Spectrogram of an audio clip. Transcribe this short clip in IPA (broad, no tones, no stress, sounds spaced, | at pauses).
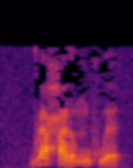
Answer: ɡ ɹ æ ħ æ ɾ ə ŋʷ ə̰ xʷ ɛ̰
